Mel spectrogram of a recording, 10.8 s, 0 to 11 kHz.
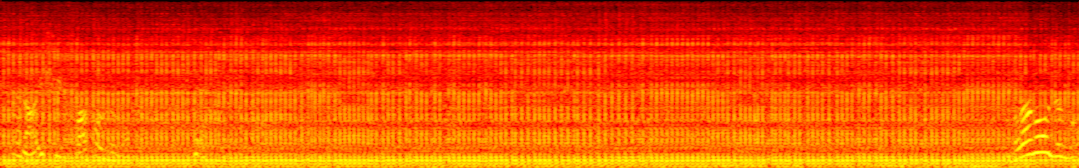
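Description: The boosted Peugeot 103 moped engine idles nearby with a steady, buzzing two-stroke drone that wavers slightly in speed, rising a little near the end.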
